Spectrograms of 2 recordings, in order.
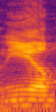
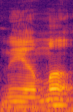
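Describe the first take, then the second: First: It is said in a harsh, insulting tone. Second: It is said in a plain, neutral tone. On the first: It is a curse. "అది booth అయిపోయింది" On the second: It is an ordinary reference to the listener's mother. "ఇది మామూలు"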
